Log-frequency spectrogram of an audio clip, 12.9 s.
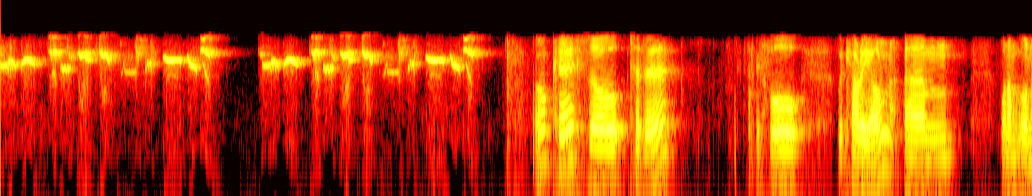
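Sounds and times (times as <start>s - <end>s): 
toy bird playing a blackbird call: 0.0s - 6.2s
speech: 6.7s - 8.5s, 9.4s - 12.9s.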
